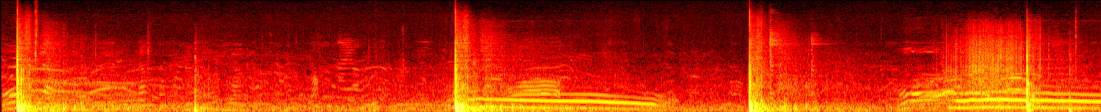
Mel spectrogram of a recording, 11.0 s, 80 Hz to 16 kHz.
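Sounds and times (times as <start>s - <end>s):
firework burst echo: 4.5s - 5.4s, 9.4s - 11.0s
spectators oohing: 4.5s - 7.4s, 8.9s - 11.0s
crackling hiss: 7.5s - 11.0s.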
